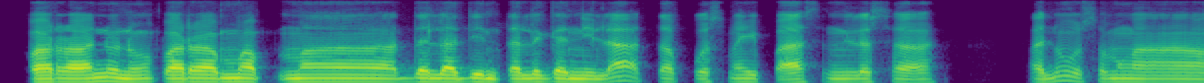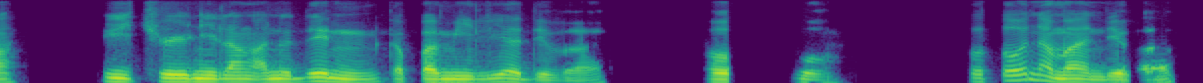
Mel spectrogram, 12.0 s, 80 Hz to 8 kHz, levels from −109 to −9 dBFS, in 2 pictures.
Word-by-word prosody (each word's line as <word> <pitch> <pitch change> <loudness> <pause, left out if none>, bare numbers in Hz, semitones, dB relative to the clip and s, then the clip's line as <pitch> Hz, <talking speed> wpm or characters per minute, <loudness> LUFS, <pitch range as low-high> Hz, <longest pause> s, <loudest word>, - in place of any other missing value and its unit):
Para 120 +1 +6
ano 140 +1 +3
'no, 120 +1 +1
para 125 +1 +5
ma 130 0 +5
ma 125 +1 +2 0.4
madala 125 0 +3
din 125 -1 +2
talaga 120 +1 +1
nila 115 -1 +1
tapos 120 -1 -8
maipasa 120 -1 -3
nila 120 0 -3
sa, 110 -2 -4 0.5
ano, 140 +6 -5
sa 125 - -11
mga 120 -1 -1 0.8
future 130 -1 +1
nilang 120 -1 +1
ano 115 +1 +1
din 120 -5 +1
kapamilya 115 0 -1
'di 100 -1 -8
ba? 90 -1 -12 0.6
Oo, 105 -1 -6 0.7
totoo 150 +8 -5
naman 120 - -1
'di 105 0 -1
ba? 100 +2 -8
120 Hz, 145 wpm, -23 LUFS, 115-125 Hz, 0.8 s, Para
